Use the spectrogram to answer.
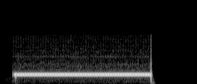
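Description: A telephone dial tone heard while a call is placed: one steady, unbroken mid-pitched tone lasting about a second and a half. It is loud and clean, with nothing else heard, and it starts and stops abruptly.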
